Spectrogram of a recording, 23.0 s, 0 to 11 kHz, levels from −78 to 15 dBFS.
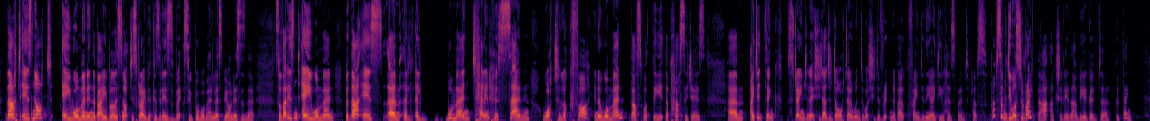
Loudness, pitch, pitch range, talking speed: -26 LUFS, 245 Hz, 215-280 Hz, 230 wpm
